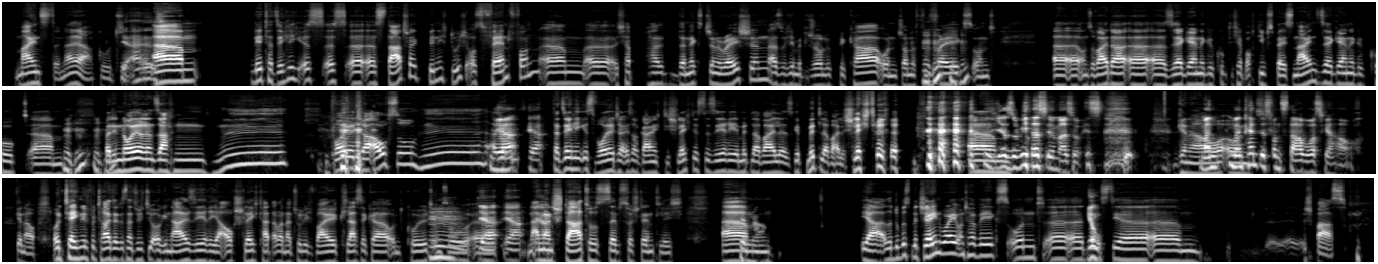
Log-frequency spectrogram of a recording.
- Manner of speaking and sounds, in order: other background noise; other noise; chuckle; laugh; laughing while speaking: "Ja, so wie das immer so ist"; laughing while speaking: "schlechtere"; tapping; snort
- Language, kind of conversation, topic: German, unstructured, Was möchtest du in zehn Jahren erreicht haben?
